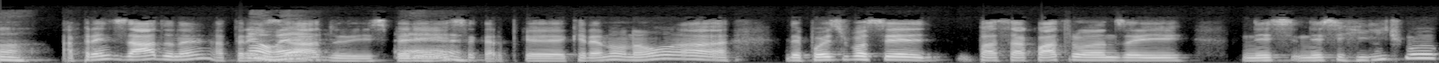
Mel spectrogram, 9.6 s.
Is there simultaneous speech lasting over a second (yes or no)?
yes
